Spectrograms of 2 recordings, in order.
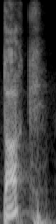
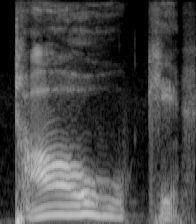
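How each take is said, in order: First: The L sound is silent in the word. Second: The L sound is pronounced in the word. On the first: The speaker calls it right. "sem o som do L" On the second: The speaker calls it wrong. "com esse som do L que eu falei agora"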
